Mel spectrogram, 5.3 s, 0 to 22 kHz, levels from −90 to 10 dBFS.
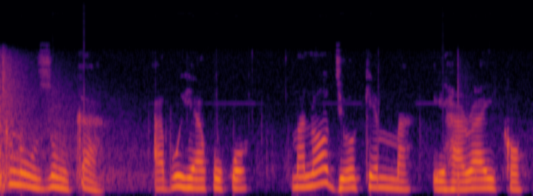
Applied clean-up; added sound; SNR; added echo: none; Fireworks; 17 dB; none.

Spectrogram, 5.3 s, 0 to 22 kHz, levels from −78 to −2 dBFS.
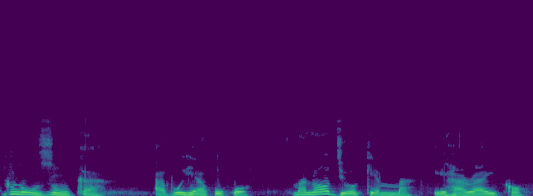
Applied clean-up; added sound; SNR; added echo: neural mask model Resemble Enhance denoiser.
